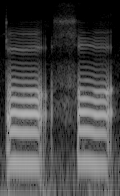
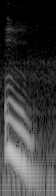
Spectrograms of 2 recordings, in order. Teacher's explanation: nggak monyong, hanya bulat saja dalam mengucapkannya, bulat o gitu. Kalau monyong kan u ya kan gitu.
